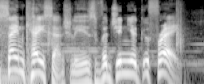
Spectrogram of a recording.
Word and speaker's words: Giuffre: Virginia, I think it's Giuffre. They were saying Guffrey.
